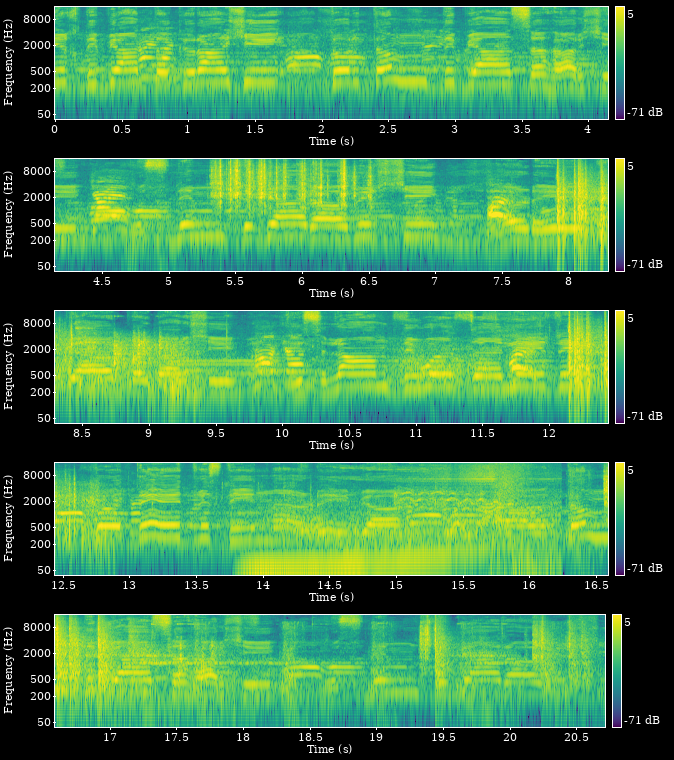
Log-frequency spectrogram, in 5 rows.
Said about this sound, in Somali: ka aflaxay mucaskarka oo ku shiishtamaya ahdaaf meel sare loo dhigay kuwaas oo mid u tooganayaan hubka ay ku shiishtamayaan waxaa kamida qoriga AK-47 BKM-ka RPG-ga iyo qoriga dhishiikaha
